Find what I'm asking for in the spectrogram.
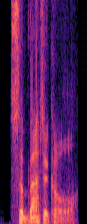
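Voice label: "sabbatical", British English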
